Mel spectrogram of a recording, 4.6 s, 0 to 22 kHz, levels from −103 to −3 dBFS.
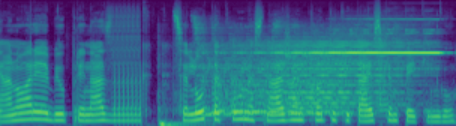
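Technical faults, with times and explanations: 1.15–1.41 s, system hang loop: the same 42.7 ms slice of audio repeats six times, which fits a 2048-sample ring buffer cycling while the system froze, giving a buzz at 23.4 Hz. About a third of a second of speech is lost. The waveform shows six identical blocks, and the spectrogram shows repeated identical columns.
1.62–4.56 s, feedback howl: a microphone-to-loudspeaker loop gains level on each pass and narrows to a tone around 4 kHz, repeating about every 150 ms and peaking about 8 dB above the speech. It runs to the end. The spectrogram shows a bright, narrowing horizontal line, and the waveform envelope swells.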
